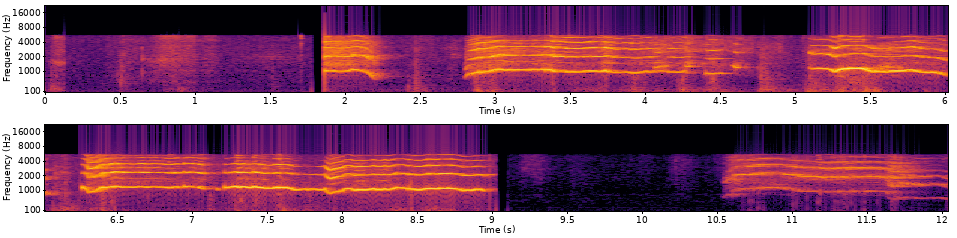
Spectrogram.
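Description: Shrill human screaming in a run of long, wavering, high-pitched cries, broken by short gaps. After a brief silence near the end comes one more cry that falls in pitch.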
